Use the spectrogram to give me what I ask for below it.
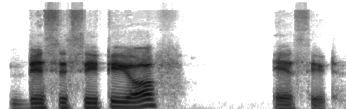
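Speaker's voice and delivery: drawn-out term, rising on "of", pause, then "acid" drops; slow prompting. Real, not acted. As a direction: say it slowly, leaving a gap for students. Teacher slowly prompts the term back.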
